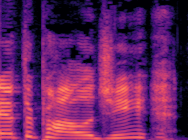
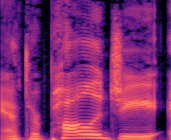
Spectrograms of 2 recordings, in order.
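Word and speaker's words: Anthropologie: but you never address that store because you don't know how it's pronounced, it's anthropology.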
